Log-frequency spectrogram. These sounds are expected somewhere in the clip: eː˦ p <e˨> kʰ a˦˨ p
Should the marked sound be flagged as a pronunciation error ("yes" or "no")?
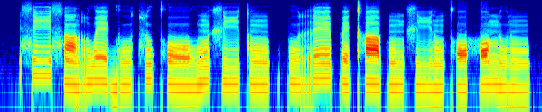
no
